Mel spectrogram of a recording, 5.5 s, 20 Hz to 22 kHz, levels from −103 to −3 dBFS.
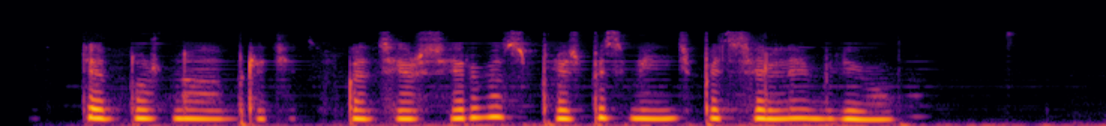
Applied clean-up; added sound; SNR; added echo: neural mask model DeepFilterNet 3.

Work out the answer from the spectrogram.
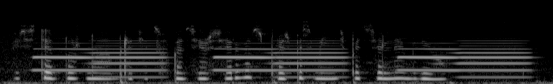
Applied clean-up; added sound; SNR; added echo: none; Wind instrument, woodwind instrument; 0 dB; none.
